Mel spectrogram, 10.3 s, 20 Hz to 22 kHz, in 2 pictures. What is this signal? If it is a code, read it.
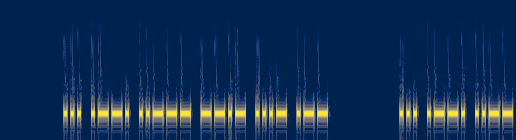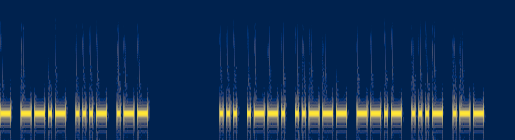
Morse code, heard as a keyed tone, about 36 wpm, 700 Hz. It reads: SP2QVW SP2QVW SP2QVW
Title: DXCC-100 Call Signs - 6 Characters - Repeated 3x - 35wpm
